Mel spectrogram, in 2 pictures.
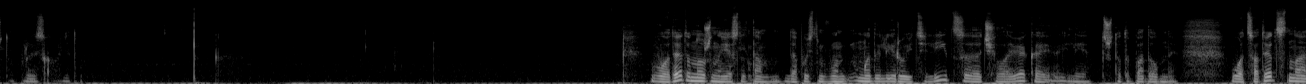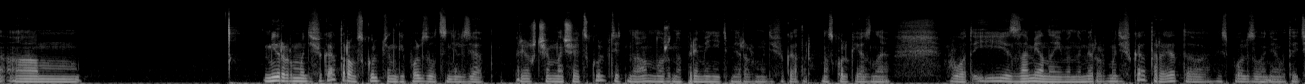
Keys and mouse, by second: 0.1 f, 2.2-7.6 drag.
